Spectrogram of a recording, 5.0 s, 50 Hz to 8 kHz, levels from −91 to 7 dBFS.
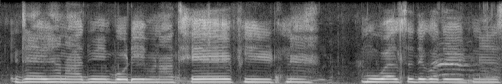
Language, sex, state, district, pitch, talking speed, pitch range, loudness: Hindi, male, Chhattisgarh, Jashpur, 265 Hz, 105 wpm, 260-270 Hz, -16 LUFS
